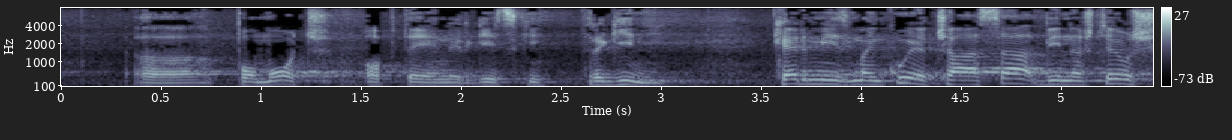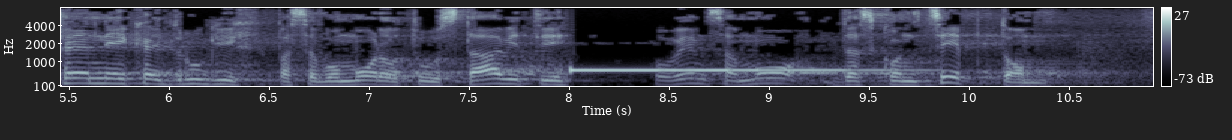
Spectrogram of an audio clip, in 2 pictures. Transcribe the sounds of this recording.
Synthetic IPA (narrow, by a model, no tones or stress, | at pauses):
pɔmoːt͡ʃɔpt̪ɛjɛnɛɾɡeːt̪skit̪ɾaɡinjikɛɾmiːzmaŋkuːjɛt͡ʃaːsabinaʃt̪eːwʃɛneːkajd̪ɾuːɡixpasɛbomːoːɾawt̪uːst̪aːʋit̪ipɔʋeːmsamoːd̪askɔnt̪seːpt̪ɔm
